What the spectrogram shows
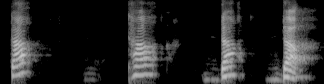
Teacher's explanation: நாக்கோட நுனிமேல் அன்னத்தை தொடற மாதிரி லைட்டா சொல்றது. ட ட ட ட சேம் அதே மாதிரிதான் காத்து வெளியில வரணும் டக்கு டாக்கும் காத்து வெளியில வந்து நம்ம சொல்லணும்.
